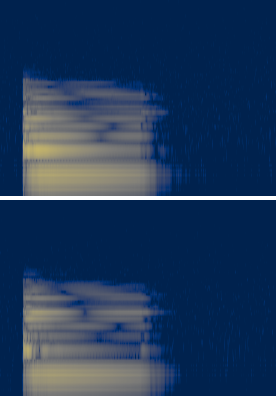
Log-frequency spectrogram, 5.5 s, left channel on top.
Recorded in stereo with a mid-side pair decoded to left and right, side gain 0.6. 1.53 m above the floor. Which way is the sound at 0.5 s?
35° left.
